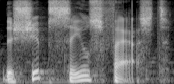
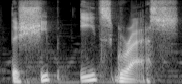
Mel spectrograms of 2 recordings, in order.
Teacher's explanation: Ship has a short I sound, like ship, while sheep has a long E sound, like she, ship. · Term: vowel length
